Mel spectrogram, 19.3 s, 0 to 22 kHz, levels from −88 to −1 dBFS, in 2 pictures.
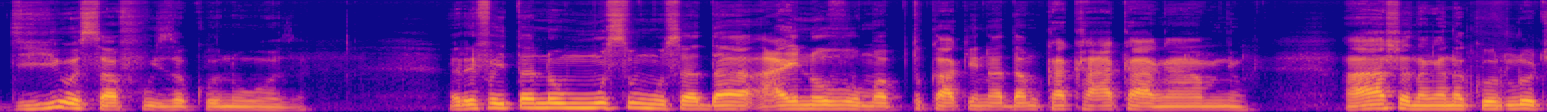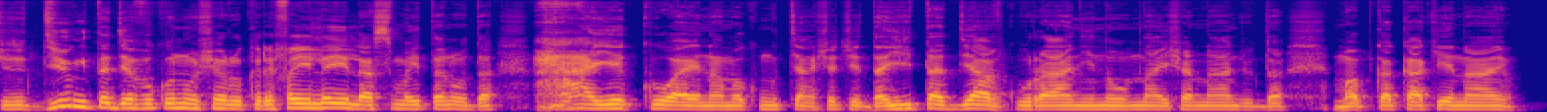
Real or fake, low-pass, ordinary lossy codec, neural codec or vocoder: fake; none; none; vocoder, 44.1 kHz, 128 mel bands every 512 samples, BigVGAN v2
